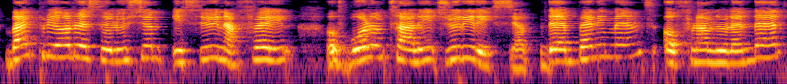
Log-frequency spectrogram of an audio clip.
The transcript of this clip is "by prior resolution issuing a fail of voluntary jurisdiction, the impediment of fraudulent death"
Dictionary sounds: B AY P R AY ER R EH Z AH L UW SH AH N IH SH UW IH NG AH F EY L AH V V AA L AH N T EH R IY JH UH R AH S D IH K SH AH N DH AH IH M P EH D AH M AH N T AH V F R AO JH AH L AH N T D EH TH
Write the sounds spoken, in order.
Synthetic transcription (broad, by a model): B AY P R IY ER R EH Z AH L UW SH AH N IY S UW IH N AH F EY L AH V B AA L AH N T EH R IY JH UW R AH D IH K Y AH N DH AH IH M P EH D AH M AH N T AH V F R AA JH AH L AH N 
